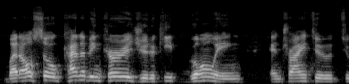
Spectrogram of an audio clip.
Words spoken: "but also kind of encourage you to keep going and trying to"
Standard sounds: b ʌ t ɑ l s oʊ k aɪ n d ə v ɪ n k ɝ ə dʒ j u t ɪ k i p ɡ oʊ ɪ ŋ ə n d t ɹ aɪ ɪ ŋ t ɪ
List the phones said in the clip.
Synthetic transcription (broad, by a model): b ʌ t ɑ l s oʊ k aɪ n d ə v ɪ n k ɝ ə dʒ j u t ɪ k i p ɡ oʊ ɪ ŋ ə n t ɹ aɪ ɪ ŋ t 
